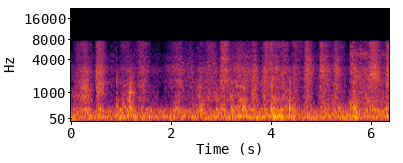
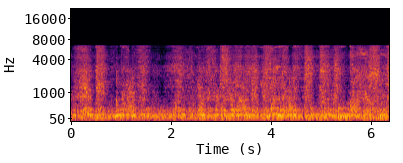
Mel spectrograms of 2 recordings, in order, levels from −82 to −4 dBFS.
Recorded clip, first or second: first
